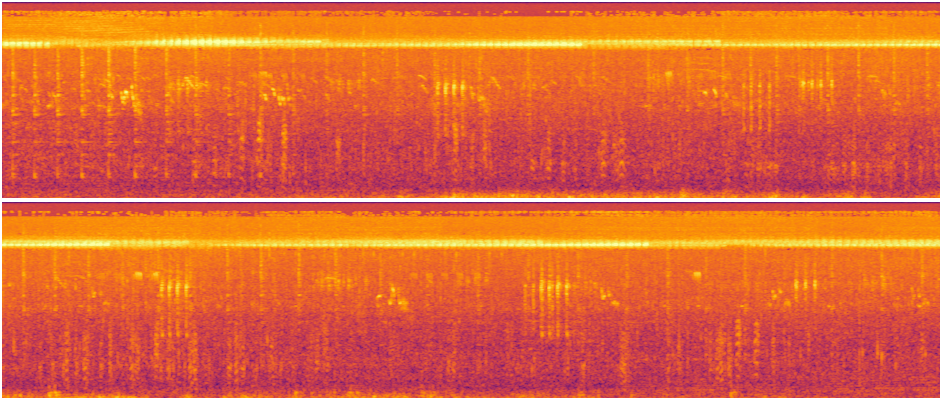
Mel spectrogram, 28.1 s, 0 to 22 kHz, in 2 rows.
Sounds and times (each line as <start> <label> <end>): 0.0 cicadas 28.1
0.0 rattle used to chase away birds 28.1
1.6 Duck and bird chatter 28.1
